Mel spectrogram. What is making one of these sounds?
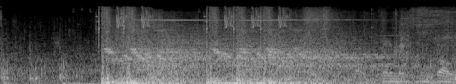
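A weapon fires rapid electric blasts.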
